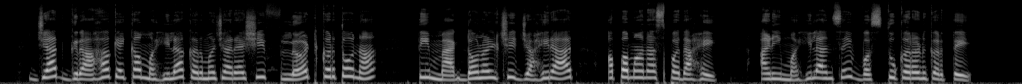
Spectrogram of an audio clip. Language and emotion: Marathi, disgusted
